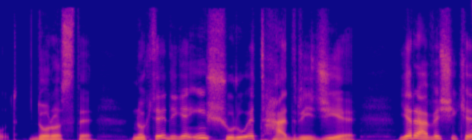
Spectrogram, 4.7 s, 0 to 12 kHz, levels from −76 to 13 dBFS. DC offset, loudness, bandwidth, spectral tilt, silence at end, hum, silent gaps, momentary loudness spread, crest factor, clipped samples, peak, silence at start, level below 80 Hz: under 0.1%; -22 LUFS; 12 kHz; -5 dB/octave; 0 s; none; none; 11 LU; 20 dB; under 0.1%; -2 dBFS; 0 s; -44 dBFS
